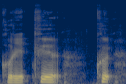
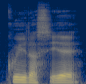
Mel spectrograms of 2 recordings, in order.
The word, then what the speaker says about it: cuirassier: this is uh one group of uh poppenheim curry ku ku oh that's that's an uh awful uh pronunciation cuirassier bavarian catholic army so uh cut these out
